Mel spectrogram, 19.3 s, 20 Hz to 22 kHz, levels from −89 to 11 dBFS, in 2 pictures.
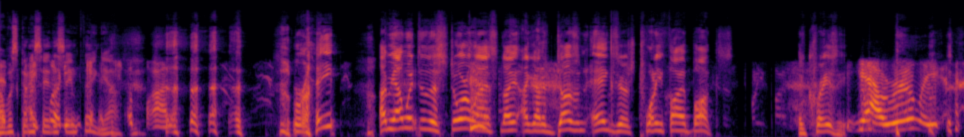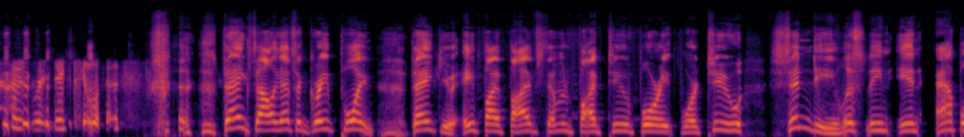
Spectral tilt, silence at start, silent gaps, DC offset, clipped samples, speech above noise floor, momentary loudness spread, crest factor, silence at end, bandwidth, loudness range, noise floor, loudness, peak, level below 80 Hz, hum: -3 dB/octave; 0 s; none; under 0.1%; under 0.1%; 27 dB; 11 LU; 18 dB; 0 s; 16 kHz; 4 LU; -51 dBFS; -24 LUFS; -8 dBFS; -64 dBFS; none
